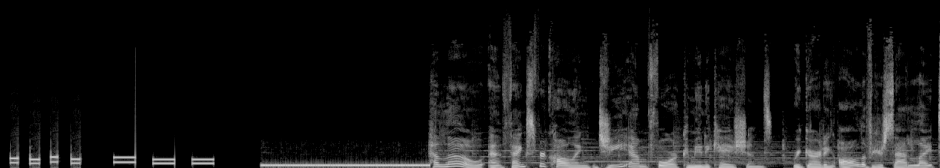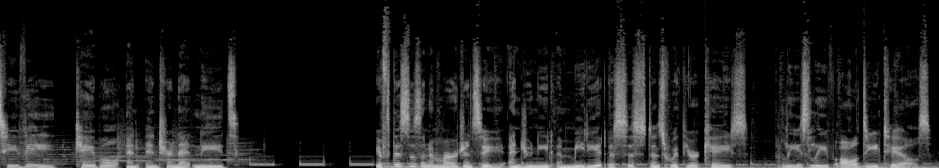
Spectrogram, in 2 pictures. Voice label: PHONE IVR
